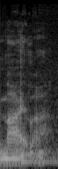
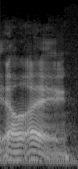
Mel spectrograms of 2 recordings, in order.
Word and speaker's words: Nala: There's no I in Nala. Nyla. That's what I'm saying, Nyla. There's no Y in Nala. it. It's Nala.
